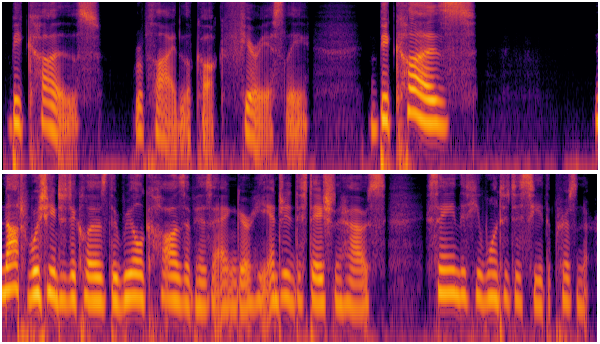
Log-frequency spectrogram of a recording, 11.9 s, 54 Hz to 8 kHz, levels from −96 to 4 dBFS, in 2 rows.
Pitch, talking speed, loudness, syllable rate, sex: 190 Hz, 140 wpm, -21 LUFS, 5.3 syllables/s, female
